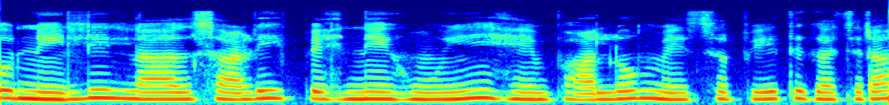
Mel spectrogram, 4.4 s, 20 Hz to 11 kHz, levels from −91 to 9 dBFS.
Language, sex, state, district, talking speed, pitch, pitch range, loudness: Hindi, female, Odisha, Khordha, 150 wpm, 215 Hz, 210-230 Hz, -12 LUFS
